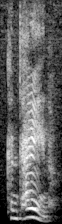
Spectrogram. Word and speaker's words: contain: This O is reduced. Con. This syllable is stressed. Contain.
